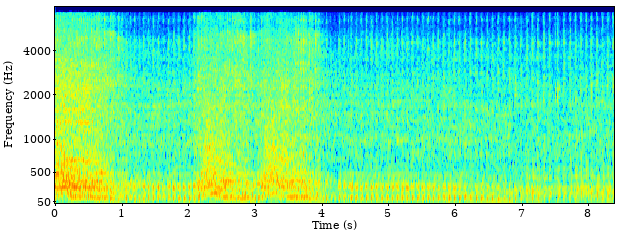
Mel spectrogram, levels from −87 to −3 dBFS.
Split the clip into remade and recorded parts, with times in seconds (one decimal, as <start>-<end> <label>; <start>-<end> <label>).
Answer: 0.0-0.9 recorded; 0.9-3.7 remade; 3.7-4.4 recorded; 4.4-8.4 remade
